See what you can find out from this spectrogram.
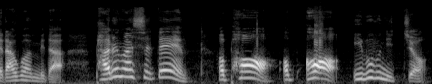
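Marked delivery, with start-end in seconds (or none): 2.2-3.4 stressed "po" in apo, louder; stress on second syllable. Shown as a demonstration. Teacher showing learners where the stress falls, stressed "po". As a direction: punch the "po" of apo. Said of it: "이 부분에 강세 주시면 돼요".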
